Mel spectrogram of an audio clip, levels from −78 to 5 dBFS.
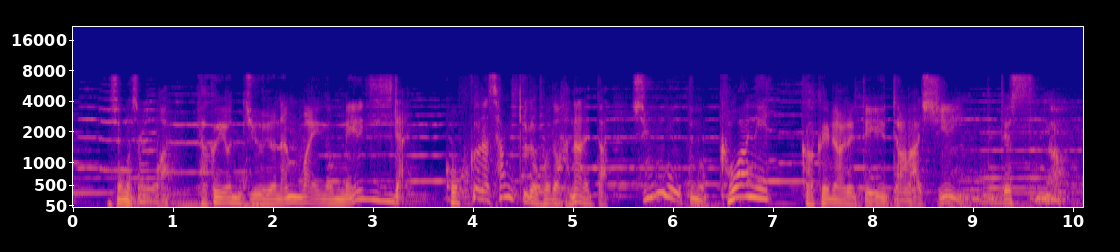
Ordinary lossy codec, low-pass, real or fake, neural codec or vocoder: none; 7.2 kHz; fake; codec, 16 kHz, 2 kbps, X-Codec, HuBERT features, trained on general audio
